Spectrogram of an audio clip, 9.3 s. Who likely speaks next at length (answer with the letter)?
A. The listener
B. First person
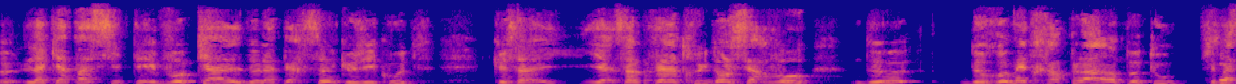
A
